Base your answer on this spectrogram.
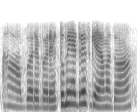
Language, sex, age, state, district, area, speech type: Goan Konkani, female, 45-60, Goa, Ponda, rural, conversation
